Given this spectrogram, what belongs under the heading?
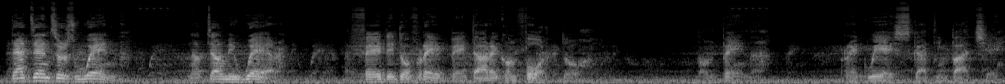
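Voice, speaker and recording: An actor voicing a young, vengeful Italian assassin in a video game, with an Italian accent and a terse, controlled, solemn manner. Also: male voice, sits low, slow, pauses often, noisy background. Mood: defiant. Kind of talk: video game dramatic acting. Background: music.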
